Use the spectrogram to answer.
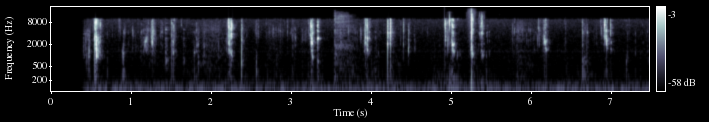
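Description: Chewing on abalone, a run of many crisp, crunchy bites and squelches at an uneven pace over a steady low hum, with no talk.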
